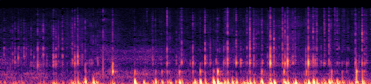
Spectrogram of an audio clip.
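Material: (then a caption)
Plastic. Fingertips and nails tap and scratch a small cylindrical plastic jar with a blue-and-red lid and a barcode label, held beside the mic. A rapid, irregular stream of dull, bass-heavy taps and light scratches is heard, each tap very short with almost no ring.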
